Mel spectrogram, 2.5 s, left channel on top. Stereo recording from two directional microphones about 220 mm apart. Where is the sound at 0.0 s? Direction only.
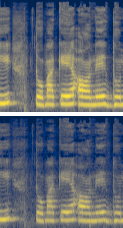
50° left (ahead or behind).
